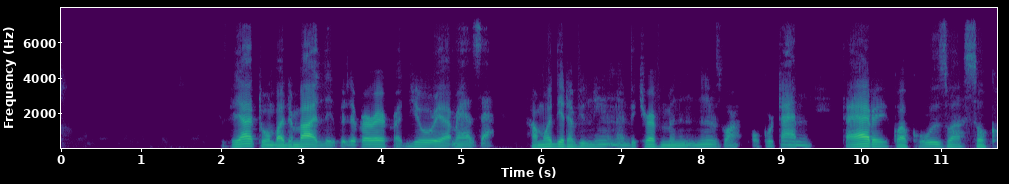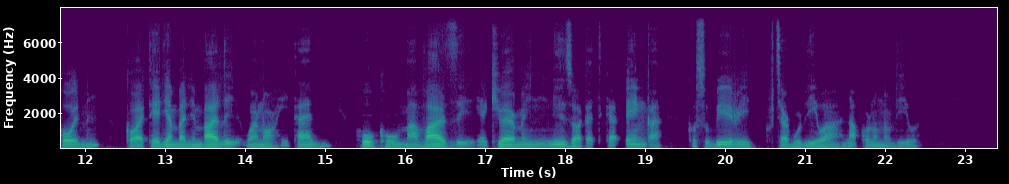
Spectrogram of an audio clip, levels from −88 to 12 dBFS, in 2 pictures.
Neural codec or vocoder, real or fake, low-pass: codec, 16 kHz, 0.5 kbps, X-Codec, HuBERT features, trained on LibriSpeech; fake; 7.2 kHz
